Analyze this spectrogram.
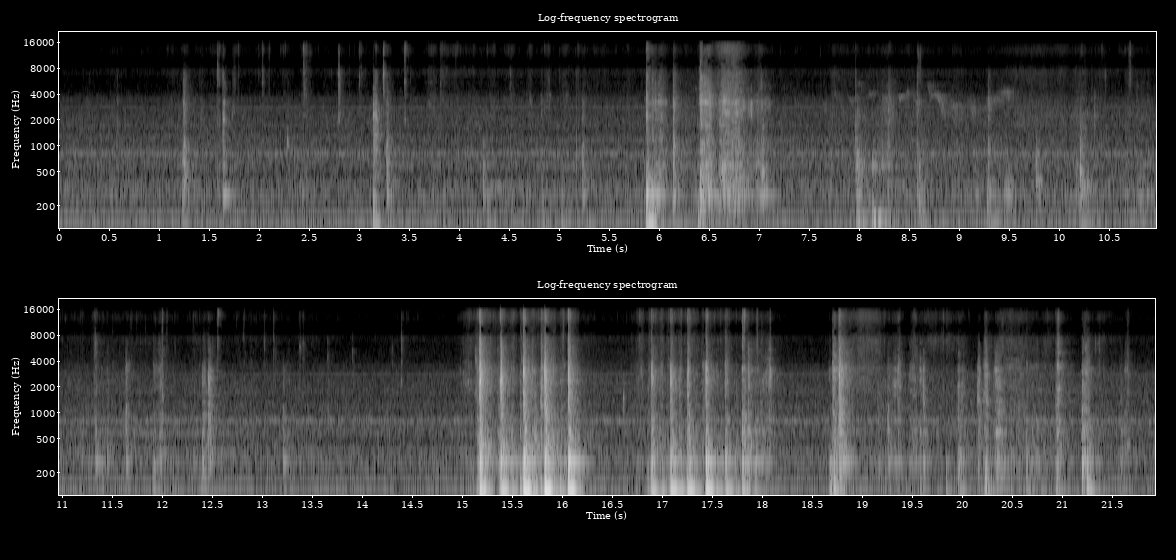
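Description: Stuffed sausage being pinched and twisted into links on a plastic table: scattered soft knocks and rubs, then two runs of quick taps a little past the middle as a link is spun around and around against the tabletop.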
